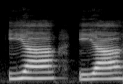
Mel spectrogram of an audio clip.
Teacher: 야는요, 천천히 발음하면 이야, 이야 소리가 납니다. 여기에서 이라고 하는 친구가 바로 반모음인 거예요.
